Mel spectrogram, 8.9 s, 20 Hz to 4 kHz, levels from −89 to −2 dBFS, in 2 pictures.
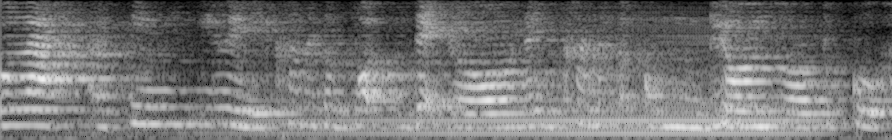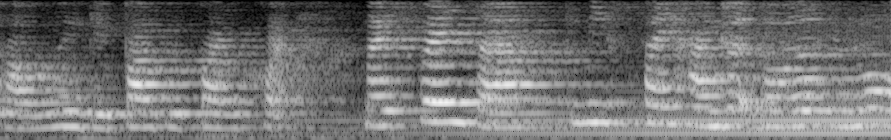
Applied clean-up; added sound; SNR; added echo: none; Bowed string instrument; 12 dB; reverberation time 1.4 s.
